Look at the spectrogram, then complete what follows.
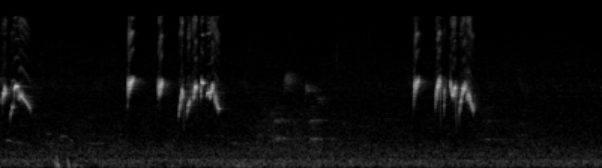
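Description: Huế red-whiskered bulbul giving its flock call: three short bursts of quick, falling chirped notes, at the start, around two to three seconds in, and around six seconds in.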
